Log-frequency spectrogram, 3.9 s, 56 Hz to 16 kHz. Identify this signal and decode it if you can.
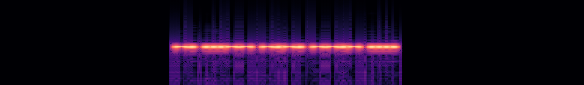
Morse code, heard as a keyed tone, about 48 wpm, 700 Hz. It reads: N3CQH
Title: USA Call Signs - 5 Characters - 3x Character Spacing - 50wpm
